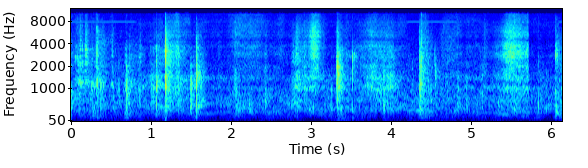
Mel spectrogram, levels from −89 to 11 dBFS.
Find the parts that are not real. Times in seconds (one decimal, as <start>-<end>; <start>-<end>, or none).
0.8-4.2; 4.8-6.1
